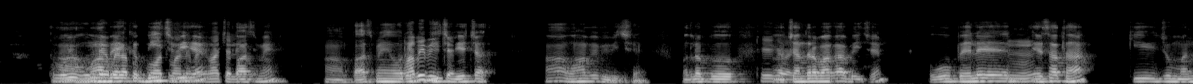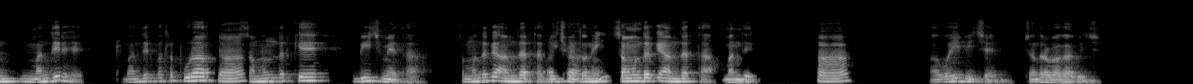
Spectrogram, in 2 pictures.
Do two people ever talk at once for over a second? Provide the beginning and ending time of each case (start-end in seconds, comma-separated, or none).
0.6-2.6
